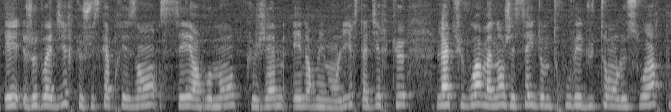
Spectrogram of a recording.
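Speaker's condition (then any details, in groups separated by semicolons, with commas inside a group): No condition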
